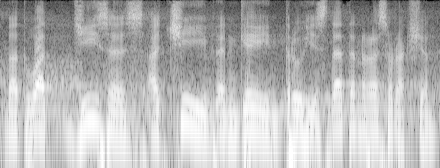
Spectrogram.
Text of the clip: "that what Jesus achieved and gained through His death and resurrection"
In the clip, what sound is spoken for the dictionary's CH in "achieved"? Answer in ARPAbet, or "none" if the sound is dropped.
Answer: CH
